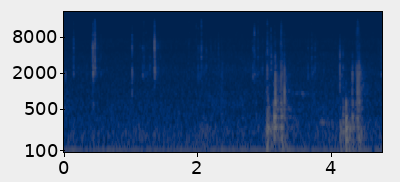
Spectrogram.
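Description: A utility knife blade scrapes and cuts thin slices from a hand-held solid blue soap bar, carving it into facets. Quiet, sharp ticks and crisp scraping snaps come at irregular intervals, with two denser, louder bursts of crunchy cutting near the end. A steady low hum runs underneath throughout.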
